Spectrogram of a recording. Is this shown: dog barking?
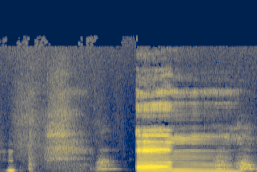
yes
